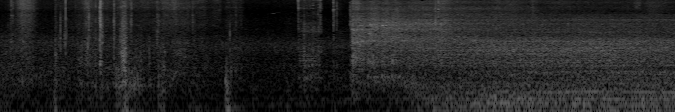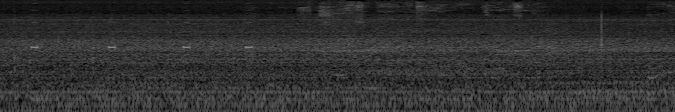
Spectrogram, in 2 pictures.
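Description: A few small clicks and knocks, then about four seconds in the Mitsubishi MQ Triton's engine starts and settles into a steady idle. Four short beeps from the dash sound about a second apart near the middle.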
